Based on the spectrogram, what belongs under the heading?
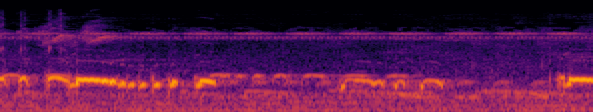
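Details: Vocal local zebra dove used as a lure for doves that will not sing: a run of quick, wavering looped coos, a quieter stretch, then a new phrase starting at the end, over faint hum.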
